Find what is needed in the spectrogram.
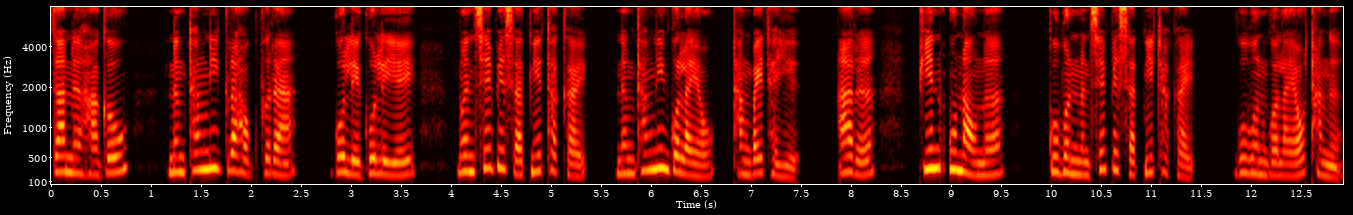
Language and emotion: Bodo, neutral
